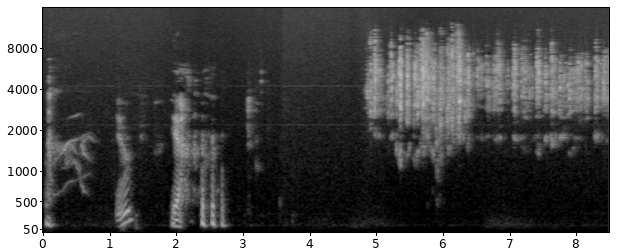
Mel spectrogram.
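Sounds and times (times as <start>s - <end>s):
speech: 1.1s - 2.8s
handful of dice being shaken and rolled: 4.8s - 8.4s.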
